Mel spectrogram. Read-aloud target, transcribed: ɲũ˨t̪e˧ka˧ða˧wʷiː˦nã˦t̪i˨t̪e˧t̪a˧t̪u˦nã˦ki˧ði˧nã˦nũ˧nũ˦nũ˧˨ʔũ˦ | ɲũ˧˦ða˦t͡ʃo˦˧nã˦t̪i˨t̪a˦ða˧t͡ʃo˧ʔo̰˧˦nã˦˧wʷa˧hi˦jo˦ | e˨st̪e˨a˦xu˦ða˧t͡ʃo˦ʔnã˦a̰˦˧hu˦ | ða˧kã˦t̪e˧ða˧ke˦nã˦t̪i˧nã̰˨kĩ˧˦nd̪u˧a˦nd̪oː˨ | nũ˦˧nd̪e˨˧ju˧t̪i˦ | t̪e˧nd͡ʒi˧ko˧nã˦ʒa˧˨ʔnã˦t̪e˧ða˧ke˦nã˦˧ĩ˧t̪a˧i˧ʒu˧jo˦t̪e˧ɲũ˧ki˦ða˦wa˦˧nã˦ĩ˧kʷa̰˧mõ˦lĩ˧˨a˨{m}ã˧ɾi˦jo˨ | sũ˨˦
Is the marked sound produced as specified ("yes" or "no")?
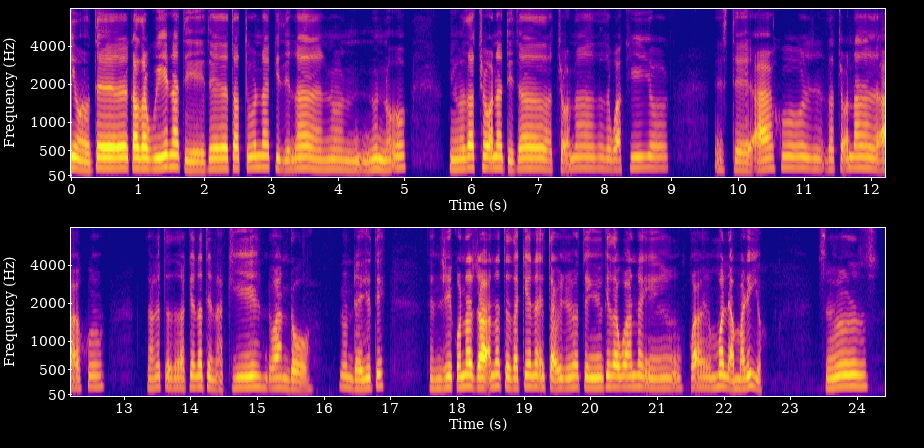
yes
